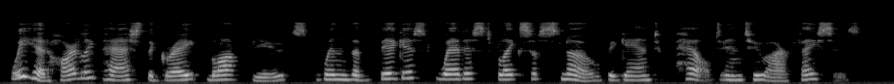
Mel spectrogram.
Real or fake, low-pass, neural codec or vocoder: real; 7.2 kHz; none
